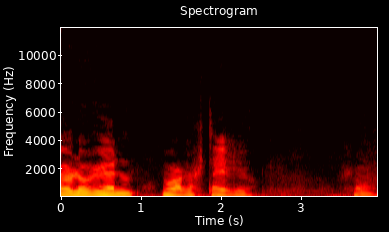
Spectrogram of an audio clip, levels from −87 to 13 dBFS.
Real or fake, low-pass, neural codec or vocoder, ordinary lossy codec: fake; 10.8 kHz; codec, 44.1 kHz, 3.4 kbps, Pupu-Codec; none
